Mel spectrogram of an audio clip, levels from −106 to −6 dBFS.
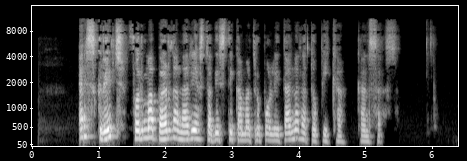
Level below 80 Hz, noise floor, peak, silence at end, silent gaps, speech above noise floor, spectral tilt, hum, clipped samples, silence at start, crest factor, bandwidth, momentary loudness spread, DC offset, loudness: -72 dBFS; -75 dBFS; 0 dBFS; 0.95 s; none; 56 dB; -3.5 dB/octave; none; under 0.1%; 0.7 s; 20 dB; 11.5 kHz; 17 LU; under 0.1%; -19 LUFS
